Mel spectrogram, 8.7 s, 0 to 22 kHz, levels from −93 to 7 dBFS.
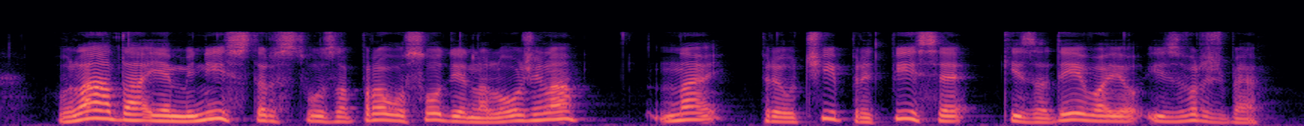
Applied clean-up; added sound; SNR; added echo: none; none; none; none.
